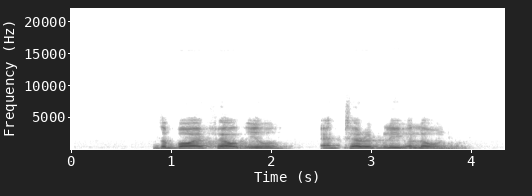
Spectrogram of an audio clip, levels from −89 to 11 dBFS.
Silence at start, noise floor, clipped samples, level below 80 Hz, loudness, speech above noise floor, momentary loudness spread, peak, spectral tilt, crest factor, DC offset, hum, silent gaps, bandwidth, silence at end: 0.8 s; -80 dBFS; under 0.1%; -74 dBFS; -29 LUFS; 52 dB; 14 LU; -12 dBFS; -8 dB/octave; 18 dB; under 0.1%; none; none; 6 kHz; 0.45 s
